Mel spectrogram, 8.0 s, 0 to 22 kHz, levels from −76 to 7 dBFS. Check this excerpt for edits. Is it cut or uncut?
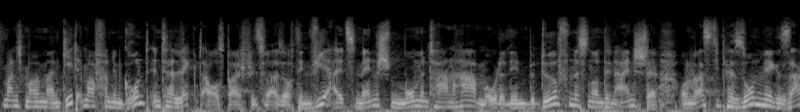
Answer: cut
